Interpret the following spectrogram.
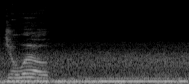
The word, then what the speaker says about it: Joel: Let me just start Joelle, so I believe that's how it's pronounced, Joelle, chapter 3.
